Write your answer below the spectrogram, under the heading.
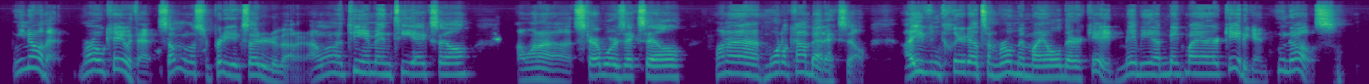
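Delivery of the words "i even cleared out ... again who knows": sudden put-on Italian-American accent, out the mouth's side. Talking to co-hosts, slipping into a sudden put-on Italian accent. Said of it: "Why are you Italian all of a sudden?".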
